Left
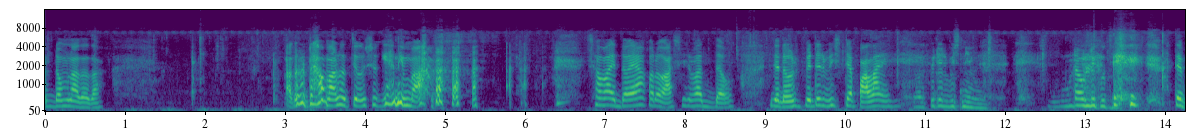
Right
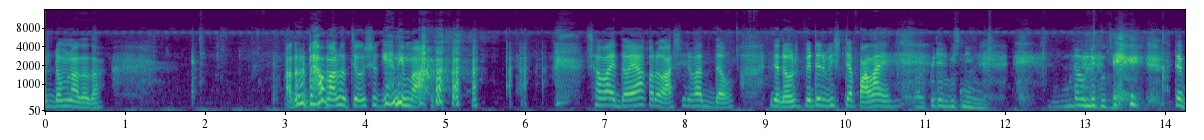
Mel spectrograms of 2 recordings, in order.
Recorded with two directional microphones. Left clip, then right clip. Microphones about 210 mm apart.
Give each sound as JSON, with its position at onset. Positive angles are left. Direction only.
{"t": 0.0, "sound": "a sound", "side_deg": 0}
{"t": 3.0, "sound": "speech", "side_deg": 5}
{"t": 11.1, "sound": "speech", "side_deg": -20}
{"t": 11.6, "sound": "cricket", "side_deg": 10}
{"t": 12.8, "sound": "speech", "side_deg": 0}
{"t": 13.1, "sound": "a sound", "side_deg": 25}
